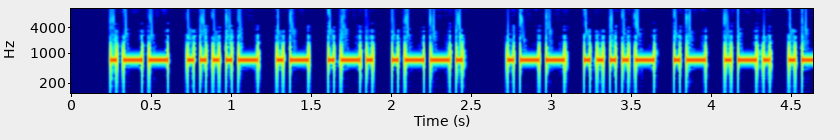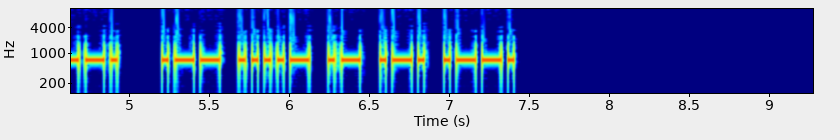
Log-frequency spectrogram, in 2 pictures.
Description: Morse code, heard as a keyed tone, about 30 wpm, 700 Hz. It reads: W4ARP W4ARP W4ARP
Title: USA Call Signs Repeated 3x 30wpm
